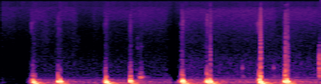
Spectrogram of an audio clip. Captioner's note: thumping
